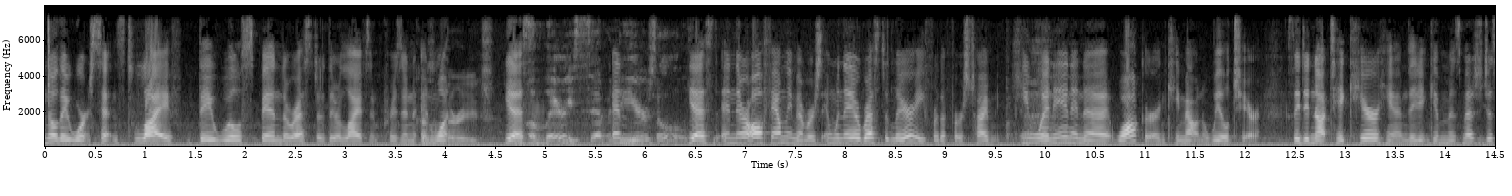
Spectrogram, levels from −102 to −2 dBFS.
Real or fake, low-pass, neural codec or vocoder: real; 7.2 kHz; none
